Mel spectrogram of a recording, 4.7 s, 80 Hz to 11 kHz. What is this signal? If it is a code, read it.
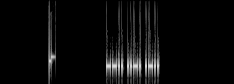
Morse code, heard as a keyed tone, about 40 wpm, 700 Hz. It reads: ZFL
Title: USA Call Sign Postfixes - 3 Letters 40wpm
